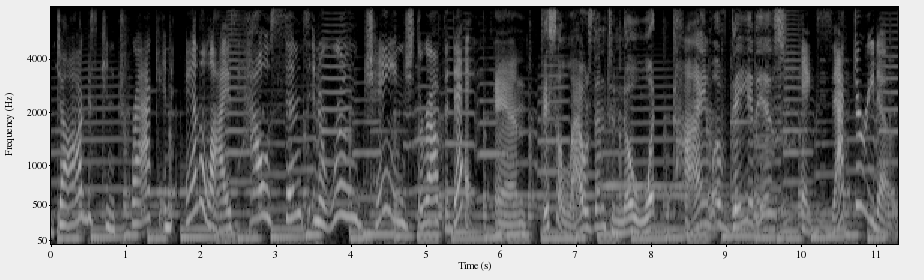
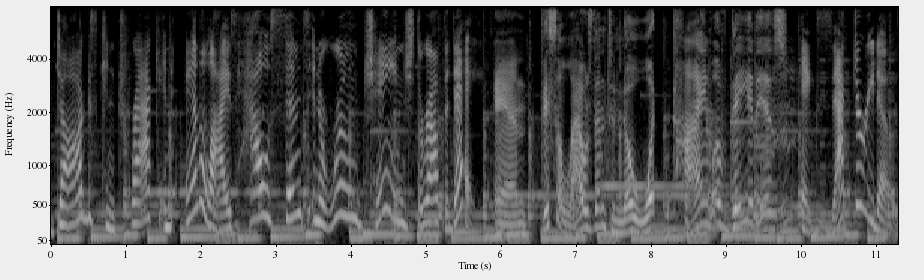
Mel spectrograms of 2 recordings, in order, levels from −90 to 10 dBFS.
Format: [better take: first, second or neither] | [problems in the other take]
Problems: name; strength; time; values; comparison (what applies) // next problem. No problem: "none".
second | background sound (Trumpet); 17 dB below the speech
